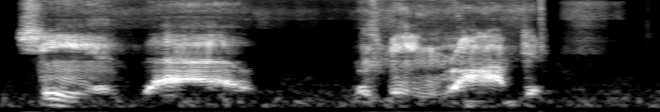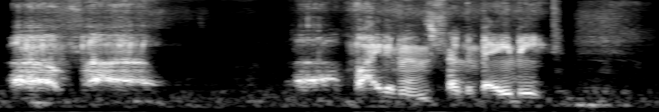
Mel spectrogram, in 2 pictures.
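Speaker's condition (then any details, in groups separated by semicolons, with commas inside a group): Laryngectomy; 32 days in hospital without food or water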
